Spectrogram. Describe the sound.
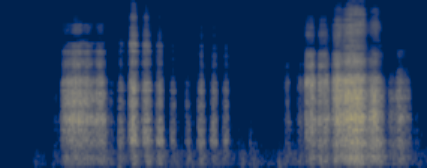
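A person imitates heavy, exaggerated panting up close: a long ragged gasp, a quick run of short breathy pants, then another drawn-out, strained gasp for air.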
